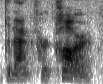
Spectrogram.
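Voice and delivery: ordinary talk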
